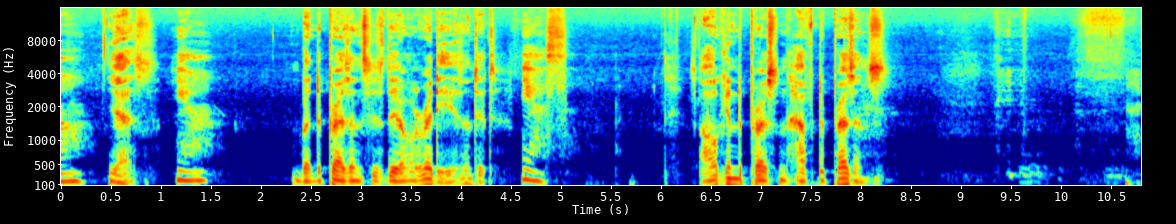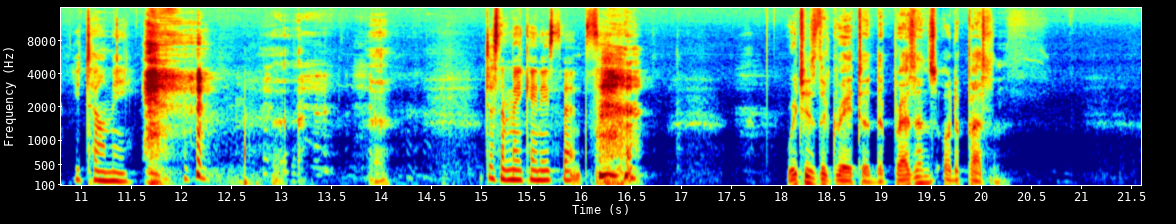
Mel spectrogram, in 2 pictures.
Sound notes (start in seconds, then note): 11.6 laughs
